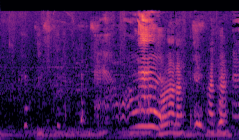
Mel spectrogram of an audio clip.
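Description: Fussing that builds into a rising, wavering baby cry with short sobbing bursts; an ordinary infant cry.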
